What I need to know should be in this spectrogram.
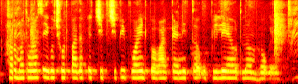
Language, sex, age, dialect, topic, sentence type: Bhojpuri, female, 18-24, Southern / Standard, agriculture, question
